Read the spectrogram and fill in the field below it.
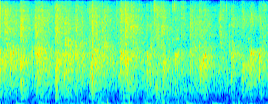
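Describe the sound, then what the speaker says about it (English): A live studio audience breaks into applause, a short burst of steady, dense clapping with no one talking over it. "We give her a round of applause for that."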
